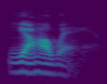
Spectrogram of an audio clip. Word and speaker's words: Yahweh: This beautiful personal name of God, the best we know how to pronounce it is probably pronounced something like Yahweh.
